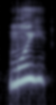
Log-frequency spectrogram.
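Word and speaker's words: muy: to make it very good very is Mu mu spelled mu u y so it is very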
